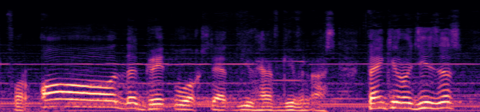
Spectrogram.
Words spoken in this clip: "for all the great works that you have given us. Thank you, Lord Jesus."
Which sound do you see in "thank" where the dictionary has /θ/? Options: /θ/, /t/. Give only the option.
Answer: /t/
